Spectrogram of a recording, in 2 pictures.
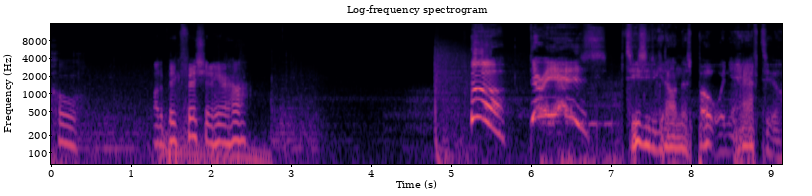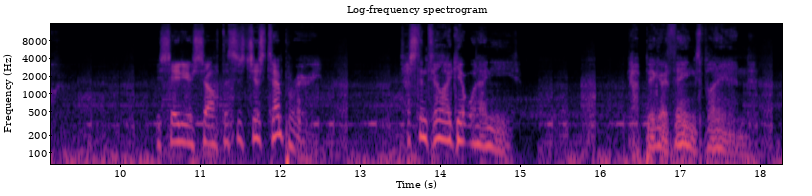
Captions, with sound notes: Oh... A lot a big fish in here, huh? (gasps) There he is! "It's easy to get on this boat when you have to. You say to yourself, this is just temporary. Just until I get what I need. Got bigger things planned.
